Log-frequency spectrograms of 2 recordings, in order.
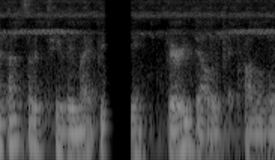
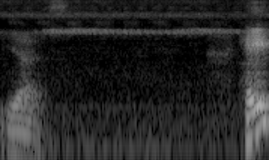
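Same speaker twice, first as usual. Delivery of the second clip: plain reading voice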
